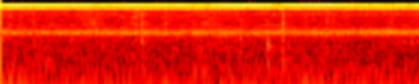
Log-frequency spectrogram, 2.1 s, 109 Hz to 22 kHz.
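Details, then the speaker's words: SEMP Toshiba CRT TV under repair, screen lit: faint, steady very high-pitched whine with a softer tone near 3 kHz, blamed on the flyback; no visible arcing in the dark, fault thought internal, replacement ideal; high-pitched whine. "o que tá fazendo esse barulho é o flyback mas assim vazamento parece que não tem mas alguma coisa interna"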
